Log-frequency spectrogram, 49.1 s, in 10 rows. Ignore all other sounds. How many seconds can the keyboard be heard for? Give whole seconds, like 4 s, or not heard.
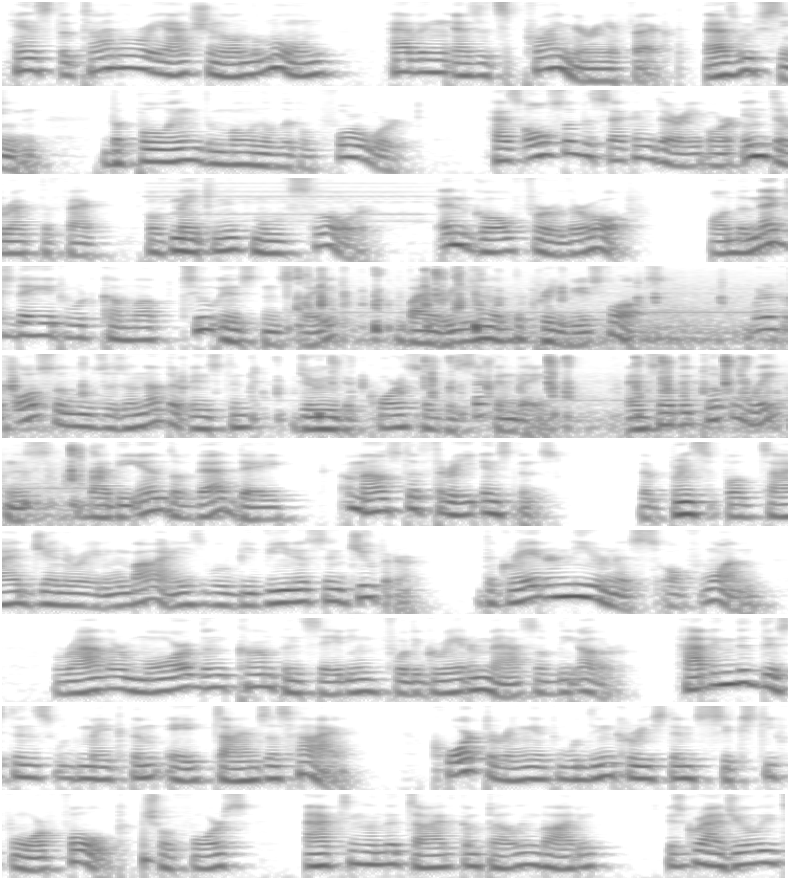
9 s.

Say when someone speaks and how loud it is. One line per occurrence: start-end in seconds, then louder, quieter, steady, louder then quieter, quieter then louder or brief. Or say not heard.
0.1-49.0 steady.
